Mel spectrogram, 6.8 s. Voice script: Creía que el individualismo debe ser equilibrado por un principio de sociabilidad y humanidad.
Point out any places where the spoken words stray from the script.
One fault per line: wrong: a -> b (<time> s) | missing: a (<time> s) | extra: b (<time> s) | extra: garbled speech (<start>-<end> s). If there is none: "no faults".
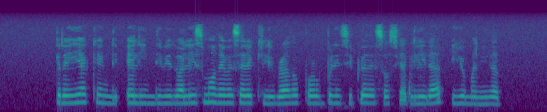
no faults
